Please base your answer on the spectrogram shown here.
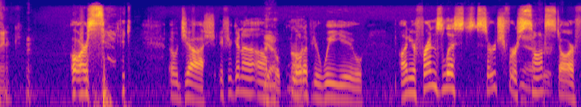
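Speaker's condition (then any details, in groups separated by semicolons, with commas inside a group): No condition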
